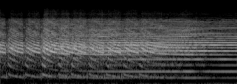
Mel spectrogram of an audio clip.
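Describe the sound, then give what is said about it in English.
A loud, blaring air horn on a little buzzer device sounds continuously for a couple of seconds, its harsh, brassy tone holding steady with a slight wavering at the start, alone with no talking. “I need the little buzzer with the air horn on it.”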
